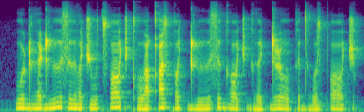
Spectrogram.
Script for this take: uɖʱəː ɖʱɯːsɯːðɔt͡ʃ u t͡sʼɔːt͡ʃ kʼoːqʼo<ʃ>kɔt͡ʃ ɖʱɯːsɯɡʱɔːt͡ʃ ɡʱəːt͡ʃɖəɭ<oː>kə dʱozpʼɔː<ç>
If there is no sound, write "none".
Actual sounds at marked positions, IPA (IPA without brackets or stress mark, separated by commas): z, oː, t͡ʃ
